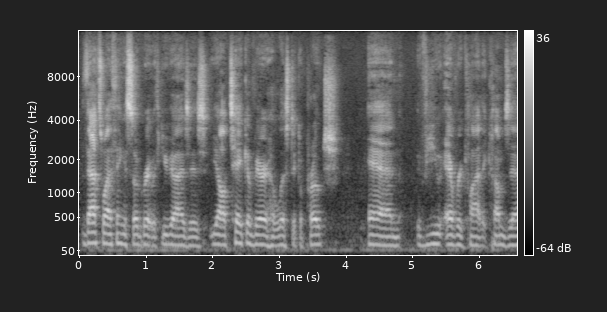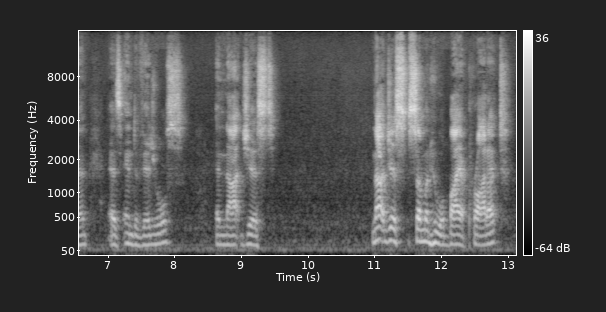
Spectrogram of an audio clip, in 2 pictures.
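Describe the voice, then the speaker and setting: A man's voice: medium pitch, steady tone, moderate pace, fairly bright tone. Folksy male podcast host. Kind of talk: casual interview chat.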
